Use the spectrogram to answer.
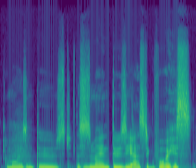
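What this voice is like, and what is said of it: Flat monotone delivery. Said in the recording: “my enthusiastic voice is monotone”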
